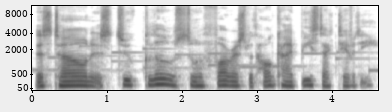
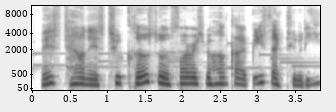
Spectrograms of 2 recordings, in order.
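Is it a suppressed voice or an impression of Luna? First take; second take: suppressed voice; Luna impression. First: It is said in a suppressed, muted voice. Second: It is said in an imitation of Luna's voice.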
